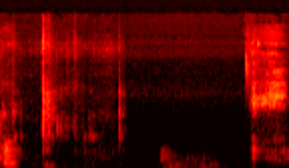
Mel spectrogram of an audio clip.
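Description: Faint stirring of a thin batter with a metal spoon in a glass bowl, mostly very quiet, with one light tap about a third of a second in.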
